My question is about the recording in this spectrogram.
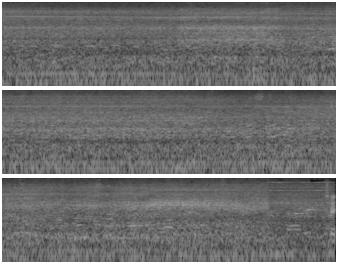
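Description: Busy street ambience dominated by a steady low hum of idling motor vehicles, with indistinct voices of passers-by.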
